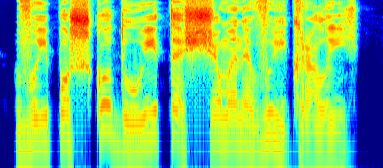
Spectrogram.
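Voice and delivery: venomous, poisonous hissing tone. The captured creature speaks to its captors, venomous hiss. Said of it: "отруйно прошипіла істота".

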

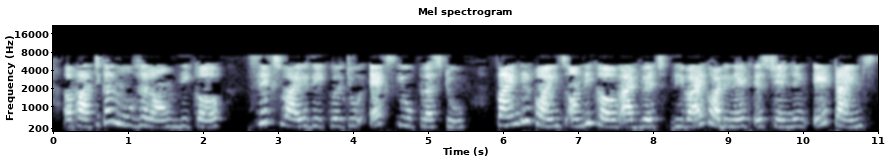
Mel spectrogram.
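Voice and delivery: ordinary talk

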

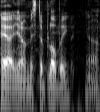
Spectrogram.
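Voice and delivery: ordinary delivery

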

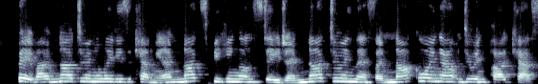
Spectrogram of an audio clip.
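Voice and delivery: acted high scream. Retelling refusing to a partner: retelling own past screaming. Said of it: "I'm screaming and saying".

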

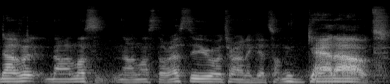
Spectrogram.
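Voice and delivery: grumpy grumbling under breath. Voicing a grumpy shopkeeper telling the party to leave: grumbling under his breath. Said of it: "he grumbles under his breath again".

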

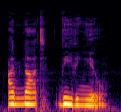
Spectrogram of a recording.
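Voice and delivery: sharp, snapping, curt tone. Reading a story aloud, refusing to leave a captive friend: snapping. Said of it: "I snap at him".

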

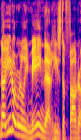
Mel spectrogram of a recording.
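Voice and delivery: ordinary talk

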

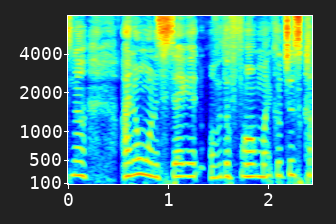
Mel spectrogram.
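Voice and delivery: tearful crying voice. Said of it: "she's crying when I pick up the phone".

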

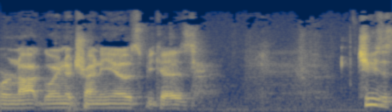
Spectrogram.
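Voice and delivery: winded, out of breath. Talking about the day's chest workout and benching, out of breath. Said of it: "I'm out of breath".

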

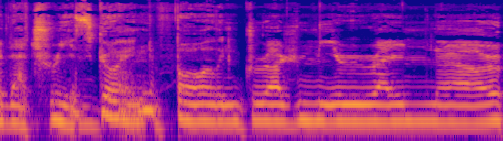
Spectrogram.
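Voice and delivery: said very slowly, drawn out. Demonstrating how to repeat an anxious thought out loud until it sounds silly, very slow.

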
